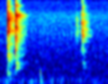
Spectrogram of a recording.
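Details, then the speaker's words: Aging stereo amplifier, as the speaker selector switches between channels A and B: sharp relay clicks, with channel A quieter and then randomly louder; the worn channel A speaker protection relay is almost broken and needs replacing. "now you can hear another channel it's a channel a it's not that loud as the be but now randomly it's starting to click louder so this is a clear sign that the relay which controls the channel a is uh well almost broken and we should change that"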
